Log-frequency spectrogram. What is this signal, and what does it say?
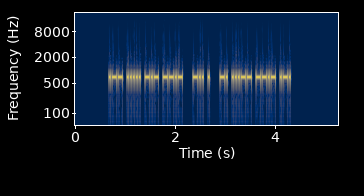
Morse code, heard as a keyed tone, about 40 wpm, 700 Hz. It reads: W5KQ DE N3QR
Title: USA Callsign DE Callsign - 4 Characters - 40wpm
